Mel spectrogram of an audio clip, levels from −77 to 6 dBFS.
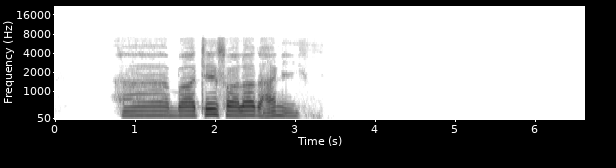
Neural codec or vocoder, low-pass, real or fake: none; 7.2 kHz; real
